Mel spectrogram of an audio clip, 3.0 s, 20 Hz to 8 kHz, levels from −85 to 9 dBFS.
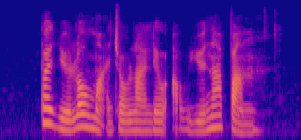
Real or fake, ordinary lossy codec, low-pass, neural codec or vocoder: real; AAC, 48 kbps; 7.2 kHz; none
